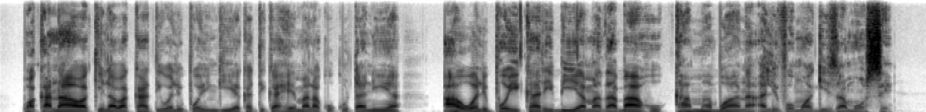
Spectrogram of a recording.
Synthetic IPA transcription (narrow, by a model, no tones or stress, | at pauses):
wʔa̰kanawakilawakatiwalipɔiŋɡiakatikaɦɛmalakukutania | auwalipɔikaɾiɓiamaðaɓahukamaɓwana̰ʔa̰livɔmuwaɠizamɔ̰sɛ̰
